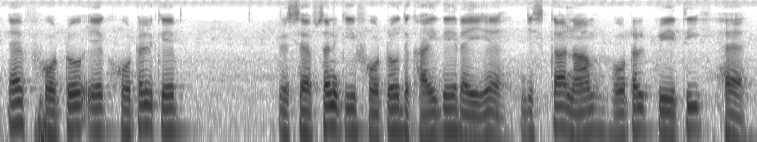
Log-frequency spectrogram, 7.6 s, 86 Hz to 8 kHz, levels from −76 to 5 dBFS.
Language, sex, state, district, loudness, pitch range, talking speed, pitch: Hindi, male, Uttar Pradesh, Lalitpur, -17 LUFS, 110-130 Hz, 135 wpm, 120 Hz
